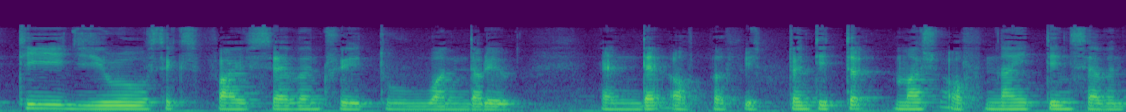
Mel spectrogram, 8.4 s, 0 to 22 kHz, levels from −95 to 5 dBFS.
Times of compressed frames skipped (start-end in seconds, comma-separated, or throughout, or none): 1.16-1.21, 3.58-3.63, 5.62-5.68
